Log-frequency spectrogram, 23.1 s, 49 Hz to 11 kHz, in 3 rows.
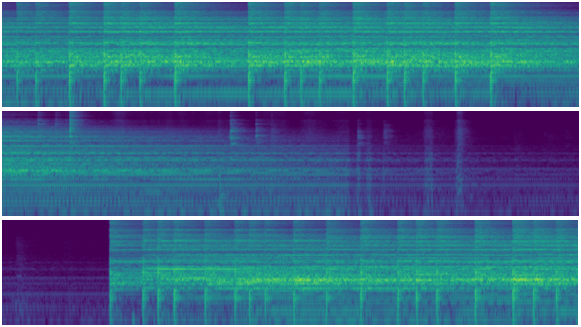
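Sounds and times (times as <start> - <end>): crash cymbal struck with drumsticks: 0.0 - 9.4, 16.9 - 23.0.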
